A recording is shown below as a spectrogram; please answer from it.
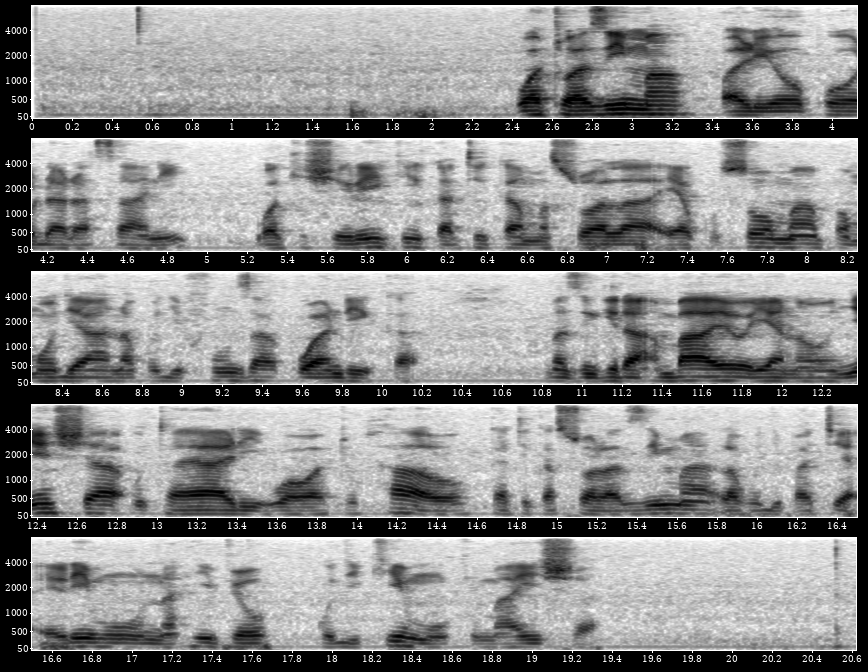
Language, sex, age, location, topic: Swahili, male, 25-35, Dar es Salaam, education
